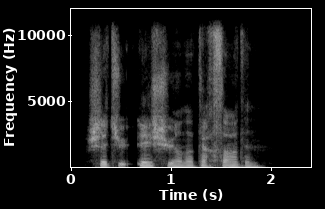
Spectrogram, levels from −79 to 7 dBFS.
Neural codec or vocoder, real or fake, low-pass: codec, 44.1 kHz, 7.8 kbps, Pupu-Codec; fake; 10.8 kHz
